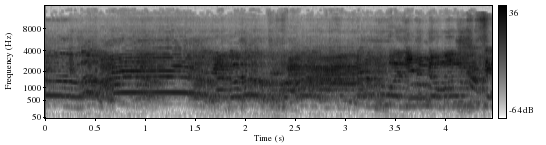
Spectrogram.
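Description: Men's voices shouting and whooping in reaction to a rap-battle punchline, with long drawn-out cries about a second in.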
